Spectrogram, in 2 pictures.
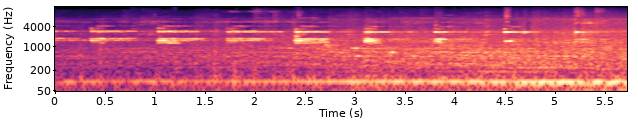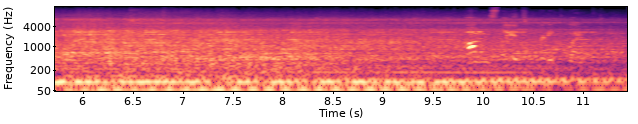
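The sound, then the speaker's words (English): A train rumbles past with a heavy, steady low roar, preceded by repeated horn blasts; the loud rolling noise fills the whole stretch. “Here comes the train.”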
